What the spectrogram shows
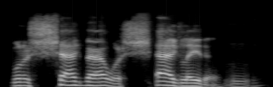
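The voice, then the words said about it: Austin Powers-style British accent. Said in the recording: “Your accent's pretty good.”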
